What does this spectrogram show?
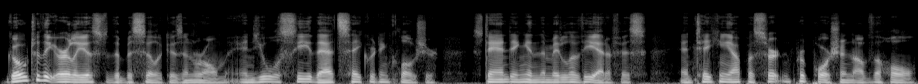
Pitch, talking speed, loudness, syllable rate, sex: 105 Hz, 210 wpm, -19 LUFS, 5.9 syllables/s, male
